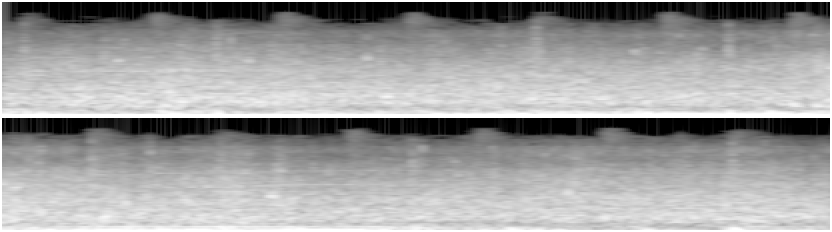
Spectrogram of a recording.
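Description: Steady rush of a flowing river, with a low rumble for a couple of seconds in the middle.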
